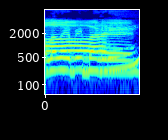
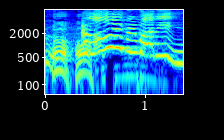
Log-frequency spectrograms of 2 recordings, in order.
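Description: First: It is said in a low, deep voice. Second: It is said in a high, bright voice.

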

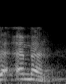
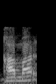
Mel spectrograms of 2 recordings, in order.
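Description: First: It begins with a glottal stop. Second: It begins with a deep q sound. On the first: The speaker calls it wrong. "وليس آفا" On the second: The speaker calls it right. "نطق القاف قافا"

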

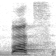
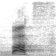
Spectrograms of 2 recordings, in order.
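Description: No difference in how they are said.

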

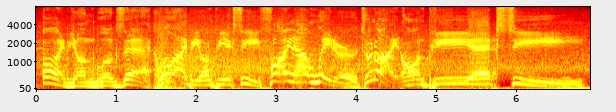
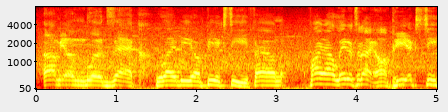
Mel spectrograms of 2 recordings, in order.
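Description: First: It is said in a dramatic cartoon-narrator voice. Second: It is said in an ordinary speaking voice.

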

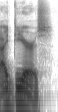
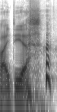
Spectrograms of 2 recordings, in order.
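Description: First: The word ends with an added r sound. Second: The word ends without an added r sound. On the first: "I love how Australian people, or at least people with Australian accents, say ideas" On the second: "instead of ideas. There's in the end"

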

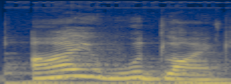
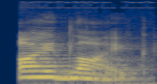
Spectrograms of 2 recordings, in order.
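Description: First: The word 'would' is pronounced in full. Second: The word 'would' is reduced to a 'd' sound.

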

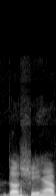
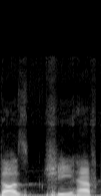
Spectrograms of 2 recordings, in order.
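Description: First: The words are blended together in one flow. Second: The words are said separately, not blended. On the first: The speaker calls it right. "على طول" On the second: The speaker calls it wrong. "منقولش does she have كده لا"

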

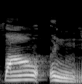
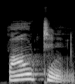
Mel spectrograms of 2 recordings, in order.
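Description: First: The T sound after N is dropped. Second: The T sound after N is pronounced.

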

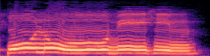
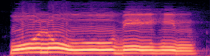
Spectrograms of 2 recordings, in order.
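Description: No difference in how they are said.

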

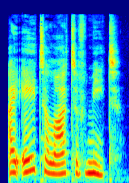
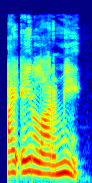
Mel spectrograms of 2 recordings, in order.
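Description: First: The Ts in 'ate a lot of' are clear Ts. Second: The Ts in 'ate a lot of' are quick tapped Ds. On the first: "The first sentence of each pair is pronounced with a foreign accent or a British accent" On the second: "The second sentence is an American sound"

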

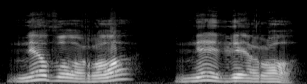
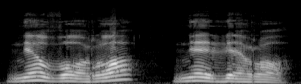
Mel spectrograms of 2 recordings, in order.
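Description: No difference in how they are said.

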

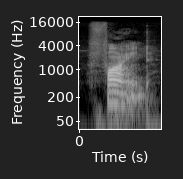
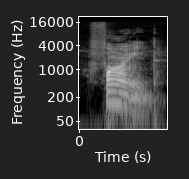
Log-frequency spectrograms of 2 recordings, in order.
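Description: No difference in how they are said.

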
